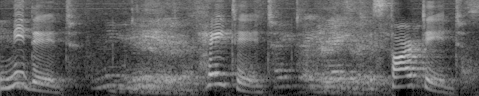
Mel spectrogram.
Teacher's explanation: You have ID sound when the verb ends in T and D, and you have an extra syllable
